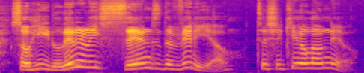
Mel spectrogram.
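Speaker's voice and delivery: usual speaking voice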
